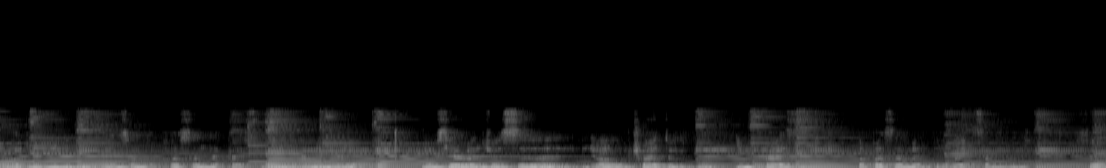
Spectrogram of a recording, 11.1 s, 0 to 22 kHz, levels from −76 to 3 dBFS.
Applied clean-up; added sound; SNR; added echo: none; Harp; 10 dB; reverberation time 0.9 s.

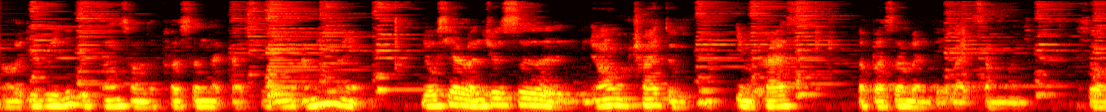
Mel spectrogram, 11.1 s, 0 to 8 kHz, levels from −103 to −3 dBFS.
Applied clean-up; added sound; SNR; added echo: classical method WPE with log-MMSE.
